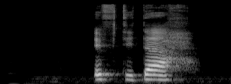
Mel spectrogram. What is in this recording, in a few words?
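"افتتاح" Arabic; opening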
